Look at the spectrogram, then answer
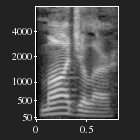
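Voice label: "modular", British English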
